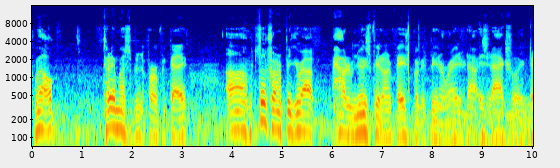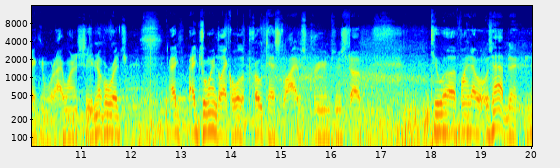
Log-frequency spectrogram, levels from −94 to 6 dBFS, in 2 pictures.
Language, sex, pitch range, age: English, male, 100-125 Hz, 60-79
